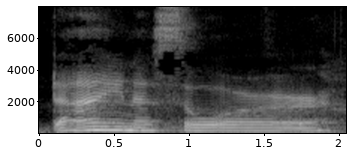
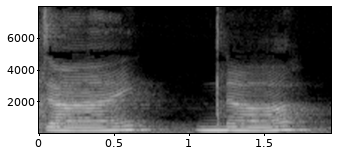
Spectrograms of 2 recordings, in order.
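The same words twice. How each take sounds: First: Dinosaur said very slowly, beat by beat; syllables tapped. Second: Dinosaur slowly, ending on a rise; syllables tapped. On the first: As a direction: drag out Dinosaur in three beats. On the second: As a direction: stretch Dinosaur into three slow beats. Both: Shown as a demonstration. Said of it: "let's tap it out".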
